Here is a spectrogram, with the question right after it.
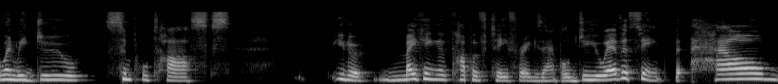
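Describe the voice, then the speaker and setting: In an Australian accent, a woman speaks at a very slow pace with a dark, mellow tone, a fairly high pitch and ordinary pitch variation over a quiet background. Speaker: educational program director, presenter. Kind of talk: webinar presentation. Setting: video call webinar with screen sharing.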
